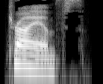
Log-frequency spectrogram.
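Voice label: "triumphs", British English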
